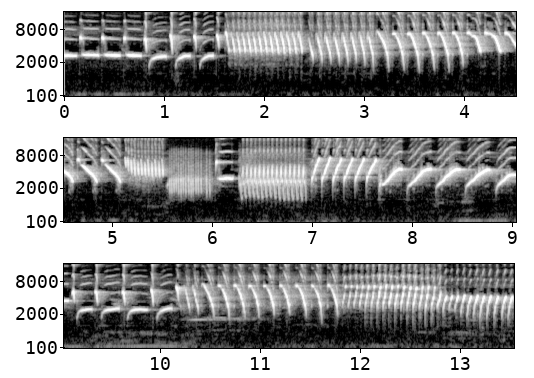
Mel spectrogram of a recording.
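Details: Female canary in breeding condition used to lure males into singing, Indonesia: long varied phrase of fast chirp runs, rattling buzzy rolls and sweeping downslurs, delivered almost without pause, with a faint low hum in places.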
